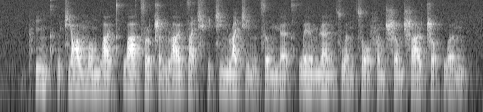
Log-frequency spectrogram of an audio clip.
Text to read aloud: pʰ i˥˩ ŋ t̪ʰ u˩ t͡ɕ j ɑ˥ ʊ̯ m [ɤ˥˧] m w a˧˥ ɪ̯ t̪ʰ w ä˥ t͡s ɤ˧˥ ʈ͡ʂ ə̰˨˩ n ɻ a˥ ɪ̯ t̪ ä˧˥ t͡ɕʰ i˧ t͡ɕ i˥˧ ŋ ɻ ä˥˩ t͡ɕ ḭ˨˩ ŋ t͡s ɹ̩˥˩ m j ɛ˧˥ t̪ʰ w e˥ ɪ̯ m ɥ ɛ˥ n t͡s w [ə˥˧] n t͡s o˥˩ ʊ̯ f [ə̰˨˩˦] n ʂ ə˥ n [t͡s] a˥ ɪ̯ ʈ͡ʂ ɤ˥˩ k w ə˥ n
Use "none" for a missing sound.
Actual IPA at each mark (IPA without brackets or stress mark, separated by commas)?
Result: ɤ˧˥, ə˧˥, ə˥, ʂ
